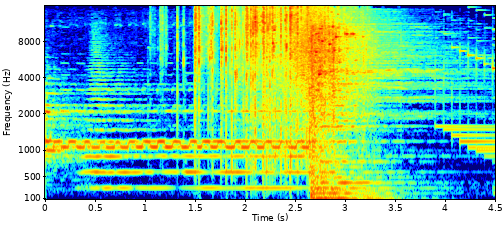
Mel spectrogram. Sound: ice is unfreezing

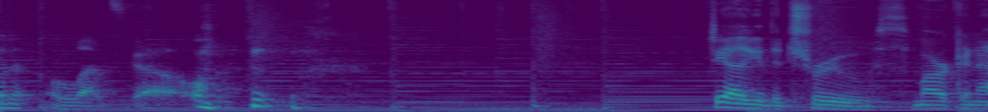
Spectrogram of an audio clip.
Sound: chuckles

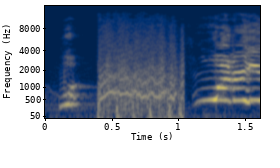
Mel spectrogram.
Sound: record scratch 💿💿💿💿💿💽💽💽

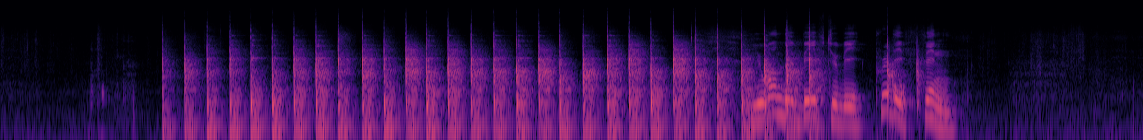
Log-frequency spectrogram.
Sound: pounding sounds

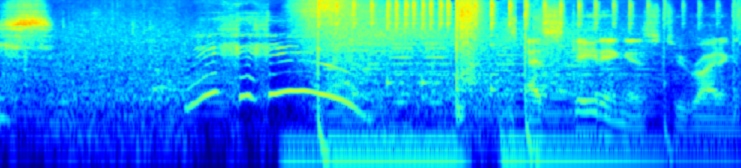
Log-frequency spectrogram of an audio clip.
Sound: whoops

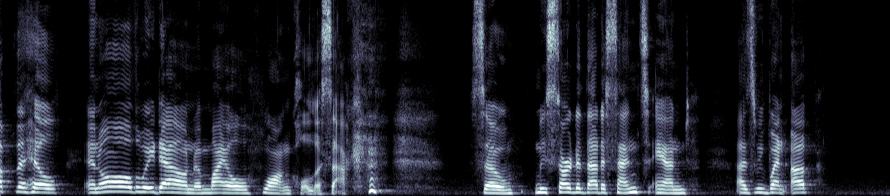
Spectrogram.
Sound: laughter

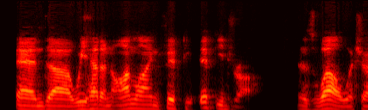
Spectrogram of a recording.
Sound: none

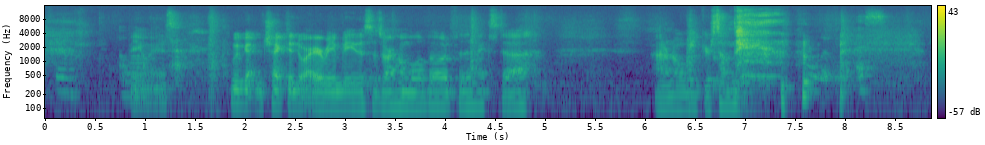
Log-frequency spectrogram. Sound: laugh

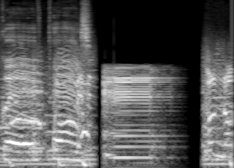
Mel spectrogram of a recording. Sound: singing along; buzzer

